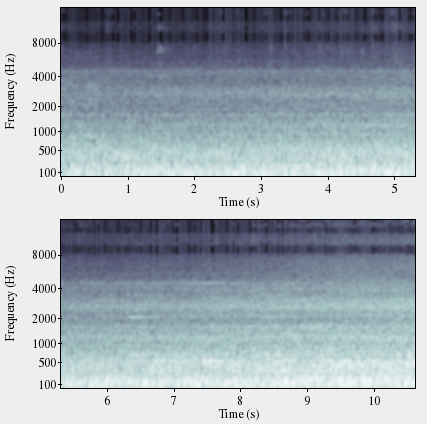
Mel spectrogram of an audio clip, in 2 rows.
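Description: JR Hokkaido H5 series Shinkansen train pulling out of the station. Its running noise grows steadily louder as it gathers speed.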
